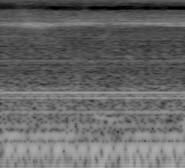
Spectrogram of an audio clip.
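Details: Nebulizer compressor with mask and medication chamber, set up for a small child, switched on and tested before use on the patient: steady, loud motor hum and buzz of the running compressor.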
